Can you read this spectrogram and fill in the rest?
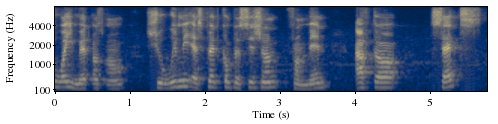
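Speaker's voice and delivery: ordinary delivery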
